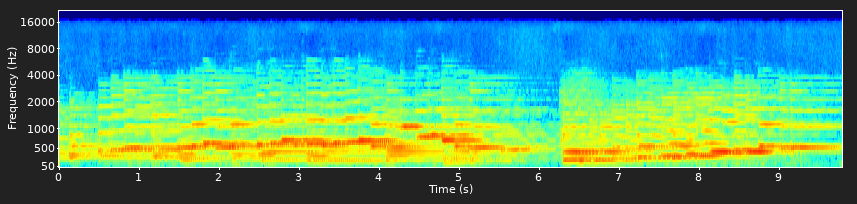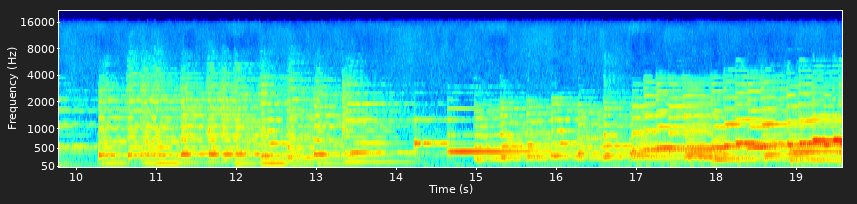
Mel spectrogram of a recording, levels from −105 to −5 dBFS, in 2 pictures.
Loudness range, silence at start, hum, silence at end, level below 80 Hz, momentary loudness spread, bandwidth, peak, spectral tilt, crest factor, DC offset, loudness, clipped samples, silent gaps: 7 LU; 0 s; none; 0 s; -66 dBFS; 11 LU; 17 kHz; -12 dBFS; -6 dB/octave; 16 dB; under 0.1%; -29 LUFS; under 0.1%; none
